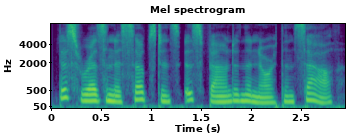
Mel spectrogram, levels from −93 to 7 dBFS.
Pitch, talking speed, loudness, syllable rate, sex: 175 Hz, 205 wpm, -17 LUFS, 5.3 syllables/s, female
